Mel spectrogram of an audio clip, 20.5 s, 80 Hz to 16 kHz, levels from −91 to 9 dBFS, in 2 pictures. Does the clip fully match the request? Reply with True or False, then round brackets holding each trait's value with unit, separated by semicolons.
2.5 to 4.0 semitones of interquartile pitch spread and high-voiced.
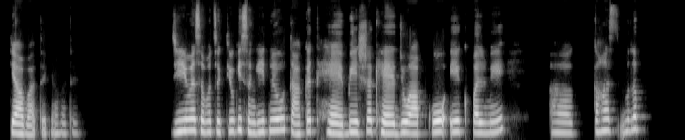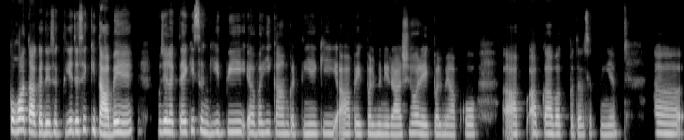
True (2.8 semitones; 230 Hz)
